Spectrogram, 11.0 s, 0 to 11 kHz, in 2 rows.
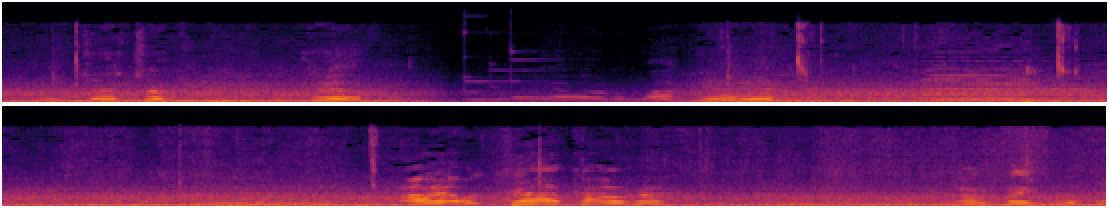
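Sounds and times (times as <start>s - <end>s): road traffic rumble: 0.0s - 2.3s, 3.0s - 11.0s.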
